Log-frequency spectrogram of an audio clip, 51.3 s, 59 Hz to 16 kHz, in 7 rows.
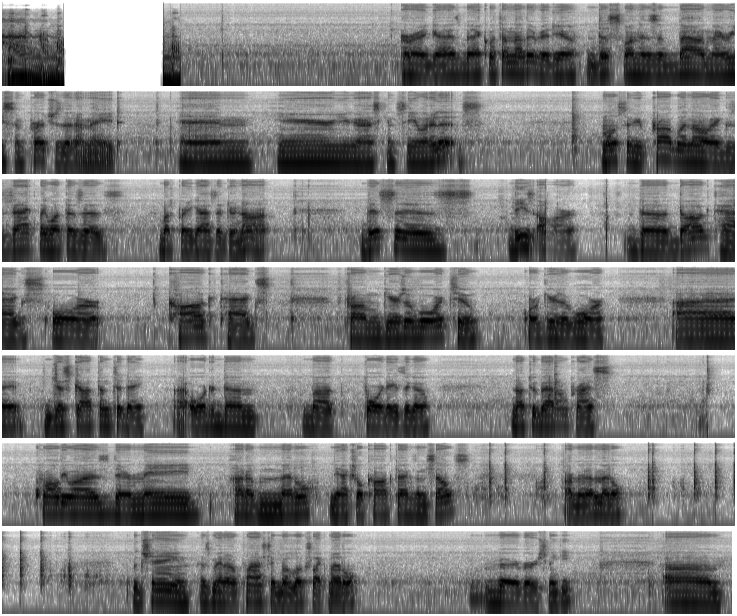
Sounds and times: Speech: 0:04.0 - 0:12.2, 0:13.3 - 0:17.4, 0:18.2 - 0:24.7, 0:25.4 - 0:28.1, 0:28.7 - 0:33.7, 0:34.4 - 0:35.5, 0:37.0 - 0:41.4, 0:42.3 - 0:42.9, 0:45.2 - 0:47.6, 0:48.6 - 0:49.8, 0:50.6 - 0:51.2.

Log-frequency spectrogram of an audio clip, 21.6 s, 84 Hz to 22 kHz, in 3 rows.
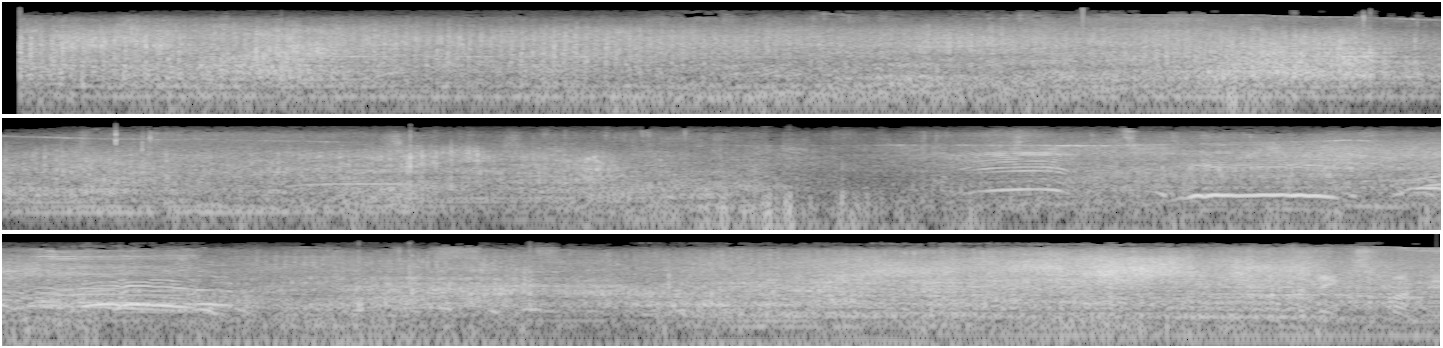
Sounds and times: Helicopter: 0:00.1 - 0:21.5.

